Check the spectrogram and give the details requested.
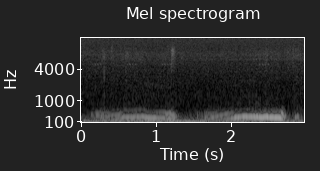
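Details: Wild pigeon chick in Israel begging while its father feeds it: two drawn-out, squeaky whistled calls, each swelling and arching in pitch then dropping sharply at the end, over low background rumble.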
